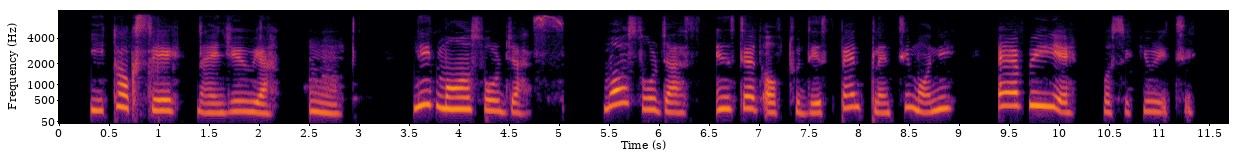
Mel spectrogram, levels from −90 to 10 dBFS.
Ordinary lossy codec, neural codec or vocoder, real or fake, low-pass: MP3, 64 kbps; none; real; 7.2 kHz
